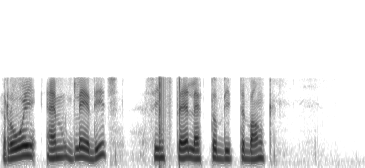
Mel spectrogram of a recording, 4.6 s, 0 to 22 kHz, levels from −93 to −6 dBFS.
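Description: Speech carried over a G.711 mu-law telephone path, cut off above 4 kHz, has a burst of bit errors on a digital phone line from about 1.98 to 2.24 s. In that quarter-second, sharp isolated ticks and a crackle sit over the unchanged speech. Each flipped bit corrupts a single 8-bit logarithmic sample, and flips in the upper bits, or in the sign of a loud sample, throw that sample far off, producing a click. The density suggests an error rate of a few bits per thousand, confined to that short stretch.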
